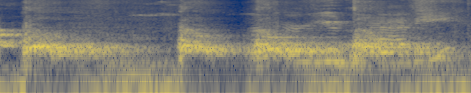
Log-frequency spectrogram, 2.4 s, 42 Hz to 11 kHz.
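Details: Dog A698555, with puppies, gives about four loud, mid-pitched barks in quick succession over two seconds, each one harmonic and slightly drawn out, with short gaps between them.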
